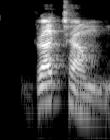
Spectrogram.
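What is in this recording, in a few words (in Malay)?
"drachm", Malay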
